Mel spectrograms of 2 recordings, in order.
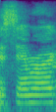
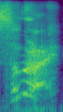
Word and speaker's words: samurai: Did you say samurai? Because it's pronounced samurai.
